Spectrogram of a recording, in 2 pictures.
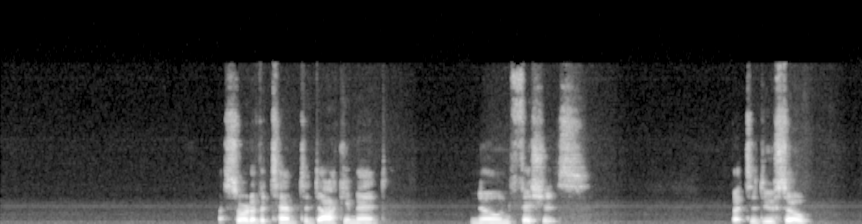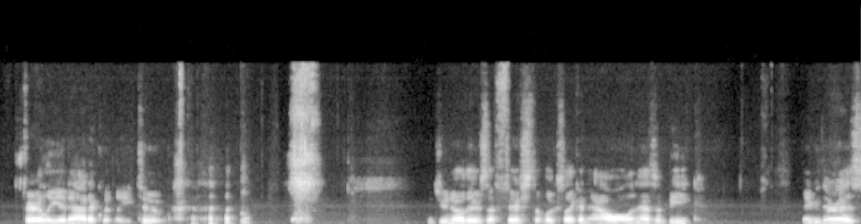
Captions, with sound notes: A sort of attempt to document known fishes. But to do so fairly inadequately too. *laugs* *sniffs*. "Did you know that theirs a fish that looks like an owl and has a beak?".. maybe there is??..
